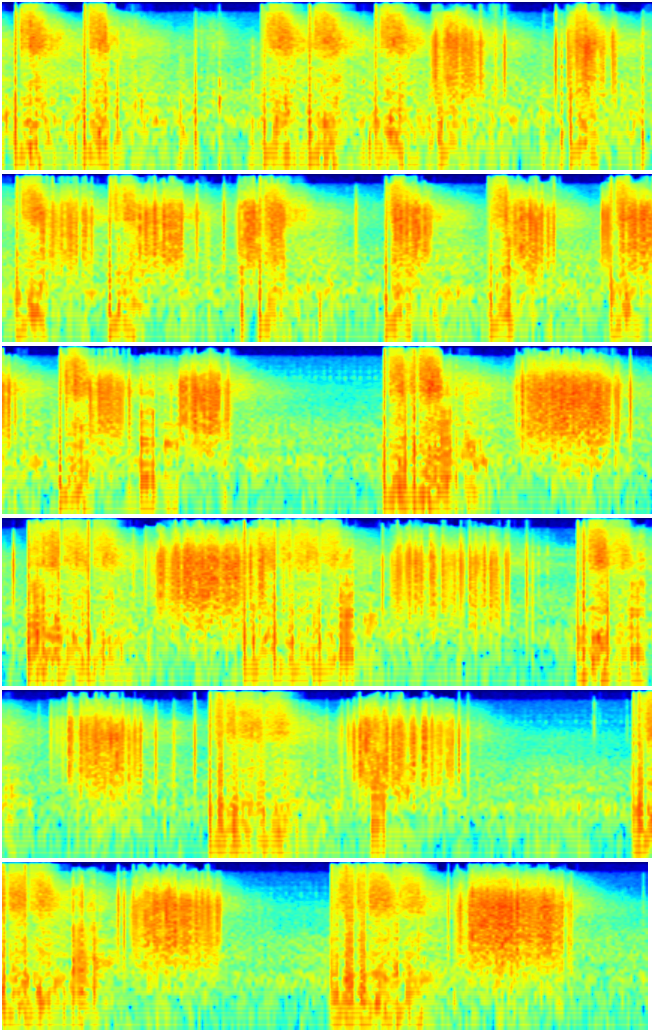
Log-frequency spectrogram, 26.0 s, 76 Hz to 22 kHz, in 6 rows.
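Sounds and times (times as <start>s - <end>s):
wind gusting against microphone: 0.0s - 25.9s.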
